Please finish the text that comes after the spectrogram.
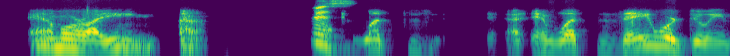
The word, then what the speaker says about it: Amoraim: Amoraim. And you pronounce it just the way it's spelled. Amoraim.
